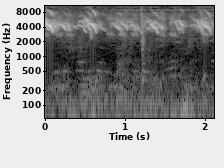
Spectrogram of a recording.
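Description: Chicks peeping: many short, high-pitched, falling peeps, several a second, overlapping one another.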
